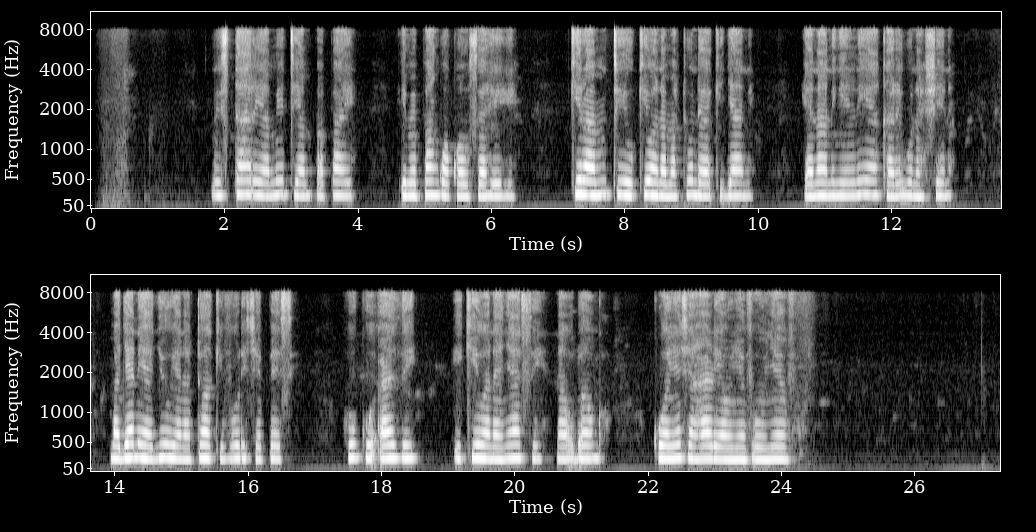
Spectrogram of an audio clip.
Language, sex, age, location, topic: Swahili, female, 18-24, Dar es Salaam, agriculture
